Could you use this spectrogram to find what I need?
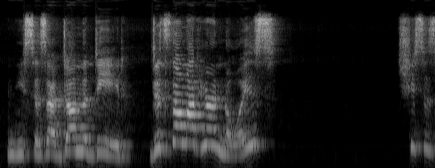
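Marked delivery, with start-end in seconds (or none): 0.5-2.8 Macbeth, raised and higher, rattled after the killing; shaken Macbeth. Acted. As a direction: blurt it out like a man who just killed. Teacher voices Macbeth after murder.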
